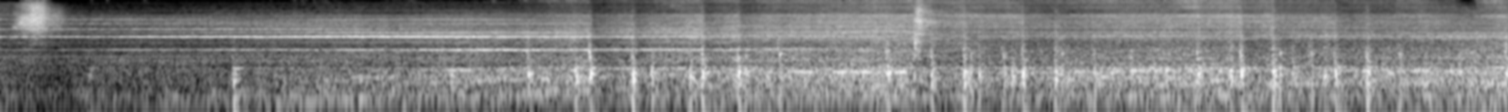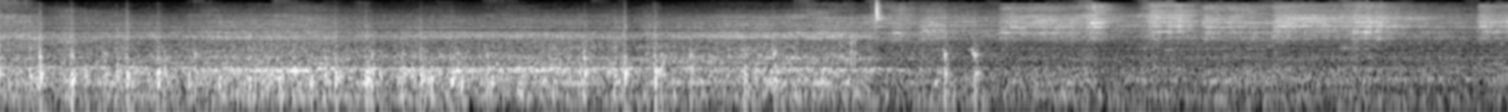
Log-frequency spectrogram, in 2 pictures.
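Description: Queensland Rail electric multiple-unit train passing close by, its wheels clicking over the rail joints under a steady rumble. A high squealing tone sounds at the start and fades away over about eight seconds, and more high squealing tones come in near the end.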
